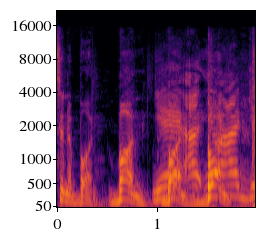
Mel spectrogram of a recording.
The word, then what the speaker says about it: Cinnabon: bondsmen, like, It's yo, been Cinnabon to me my whole life. Cinnabon. Buns. Because it's like, it's a Cinnabon. You eating a bun with cinnamon and the cream cheese. So why it's spelled B-O-N?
